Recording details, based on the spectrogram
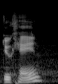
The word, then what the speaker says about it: Duquesne: Or how do you say that? – Duquesne? – Yeah.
